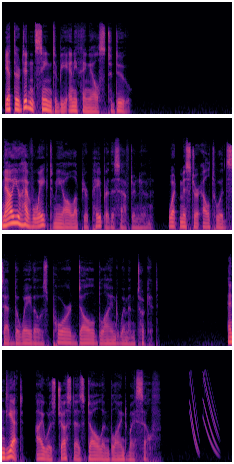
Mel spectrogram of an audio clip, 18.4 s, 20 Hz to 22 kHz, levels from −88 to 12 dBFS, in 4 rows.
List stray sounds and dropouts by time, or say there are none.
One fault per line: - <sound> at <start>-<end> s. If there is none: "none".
- chirp at 17.5-18.2 s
